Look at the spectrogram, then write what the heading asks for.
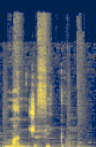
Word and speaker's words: Mangiafico: And really, I just wanted to say that because I know how to pronounce his name right now, and I'm really proud of that. So, gotta say it. Mangiafico.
